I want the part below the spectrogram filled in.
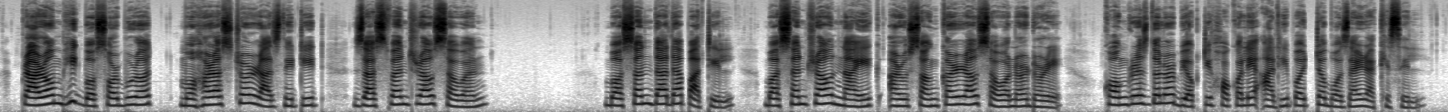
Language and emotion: Assamese, neutral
